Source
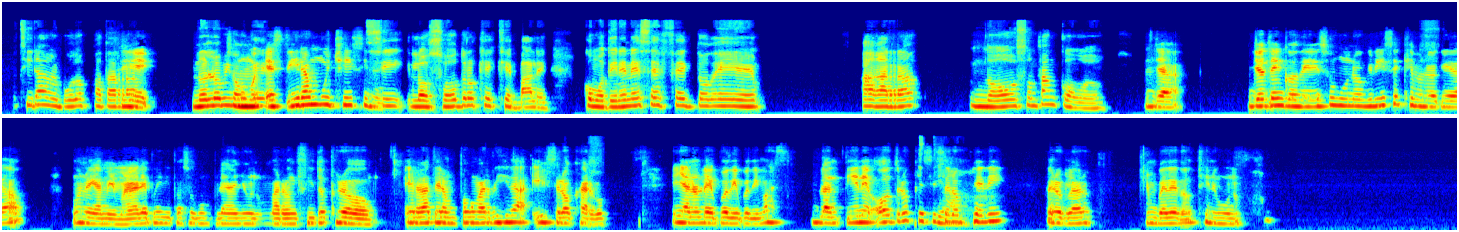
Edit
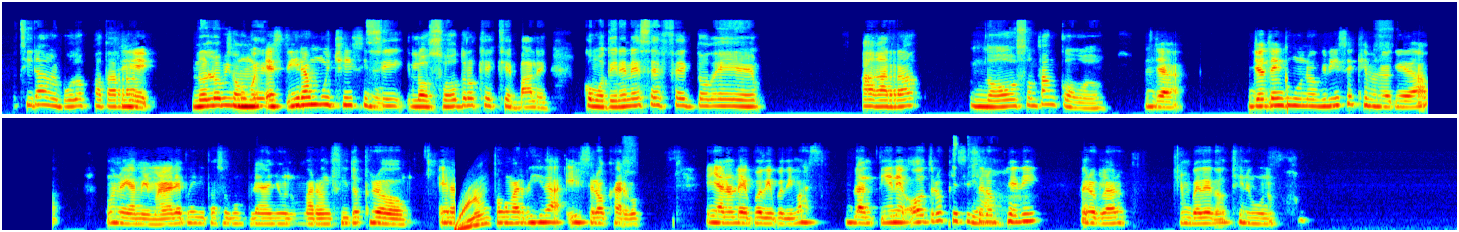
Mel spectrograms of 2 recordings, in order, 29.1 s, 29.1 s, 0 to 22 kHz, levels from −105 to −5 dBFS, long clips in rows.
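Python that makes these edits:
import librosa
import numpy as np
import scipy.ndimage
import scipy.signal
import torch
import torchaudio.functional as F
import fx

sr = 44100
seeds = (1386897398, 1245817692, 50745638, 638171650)

y = fx.edit(x, sr, fx.cut(start_s=12.85, length_s=0.46),
    fx.insert_silence(at_s=14.71, length_s=0.8),
    fx.tape_start(start_s=18.73, length_s=0.32), tone=tone)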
